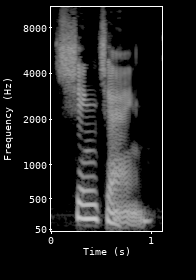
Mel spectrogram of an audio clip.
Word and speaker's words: Xinjiang: So Shein and Temu, they both use clothing that is manufactured in a part of China called Xinjiang.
